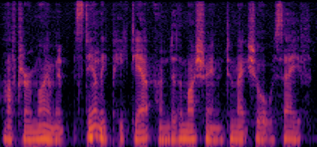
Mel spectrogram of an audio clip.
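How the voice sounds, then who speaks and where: A reader narrating a children's story aloud in an expressive, dramatic way. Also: deep voice, moderate pace.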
